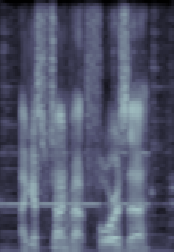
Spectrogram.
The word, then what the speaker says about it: Forza: I guess we're talking about Forza. Forza. It's pronounced like the number 4.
